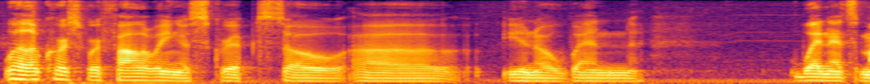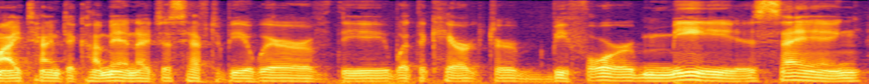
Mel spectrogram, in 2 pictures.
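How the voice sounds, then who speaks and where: Very deep-voiced man, thoughtful and unhurried. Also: fairly bright tone. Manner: thoughtful, halting, searching for words. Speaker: interview guest, stage actor. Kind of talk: reflective interview conversation.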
